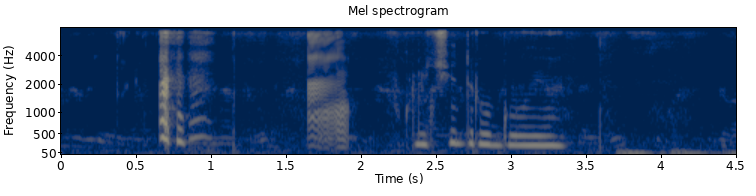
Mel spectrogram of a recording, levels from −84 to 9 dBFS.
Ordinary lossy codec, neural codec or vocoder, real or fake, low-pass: none; none; real; 7.2 kHz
